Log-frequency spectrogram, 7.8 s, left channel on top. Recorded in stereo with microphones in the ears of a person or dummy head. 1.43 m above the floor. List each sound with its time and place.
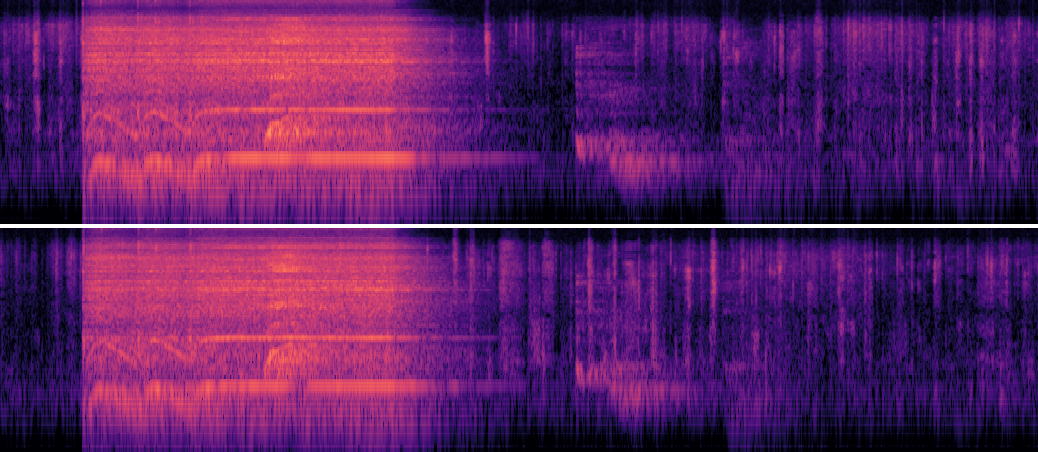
0.6 s a drill: 10° left (ahead or behind), 2 m
2.0 s a gasp: centre (ahead or behind), 4 m
4.3 s a cough: 20° left (ahead or behind), 5.5 m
